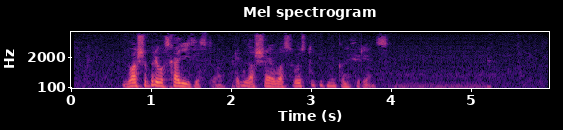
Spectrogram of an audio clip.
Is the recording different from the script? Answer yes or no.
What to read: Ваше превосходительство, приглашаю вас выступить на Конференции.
no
